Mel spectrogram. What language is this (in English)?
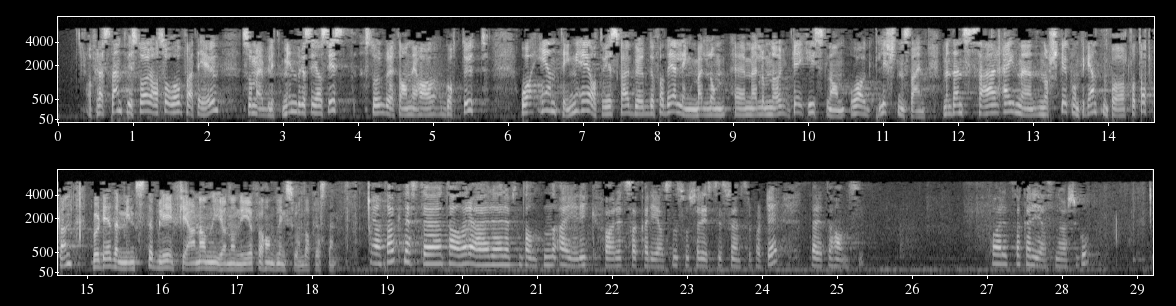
Norwegian Bokmål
